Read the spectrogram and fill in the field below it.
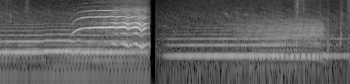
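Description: A horse whinnies loudly and close by. One long neigh is cut off abruptly, and a second, lower whinny follows at once. No one speaks.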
